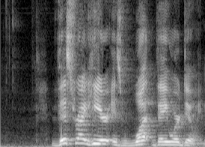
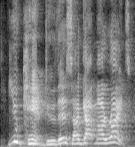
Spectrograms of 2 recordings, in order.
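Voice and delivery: loud, higher, defiant citizen insisting on his rights; indignant protest; 5 semitones higher, 4 dB louder than usual. Acted. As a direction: push back hard, louder and higher. Acted citizen protesting to official.

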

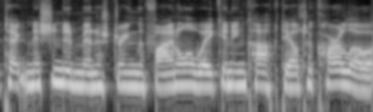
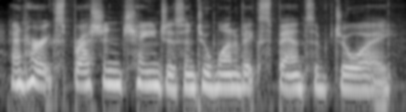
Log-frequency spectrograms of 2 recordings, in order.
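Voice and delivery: ordinary delivery

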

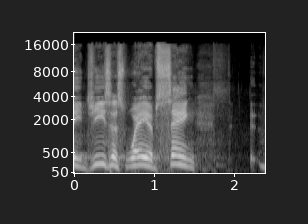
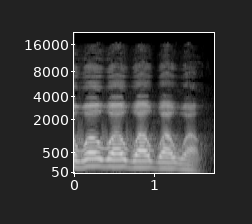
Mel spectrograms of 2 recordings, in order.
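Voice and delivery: string of whoas sliding steadily lower; mock balking; 5 semitones lower, slower than usual. Believer told to go to the earth's ends, mock alarmed balking. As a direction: put the brakes on, sinking in pitch. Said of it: "and you go".

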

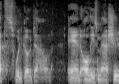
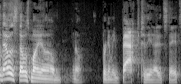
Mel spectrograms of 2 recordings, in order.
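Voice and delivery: usual speaking voice

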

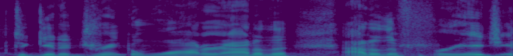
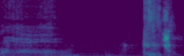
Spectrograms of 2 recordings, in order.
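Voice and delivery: contented sigh; 16 dB quieter than usual. Retold or imitated. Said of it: "You're like".

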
